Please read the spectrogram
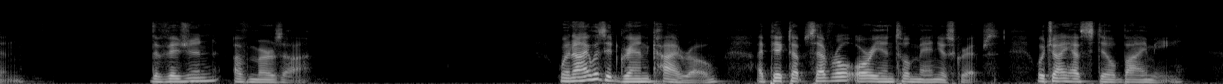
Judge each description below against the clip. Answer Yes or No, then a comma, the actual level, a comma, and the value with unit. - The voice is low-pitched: Yes, low, 130 Hz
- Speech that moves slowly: Yes, slow, 115 wpm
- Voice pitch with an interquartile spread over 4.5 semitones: Yes, average, 5.0 semitones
